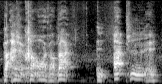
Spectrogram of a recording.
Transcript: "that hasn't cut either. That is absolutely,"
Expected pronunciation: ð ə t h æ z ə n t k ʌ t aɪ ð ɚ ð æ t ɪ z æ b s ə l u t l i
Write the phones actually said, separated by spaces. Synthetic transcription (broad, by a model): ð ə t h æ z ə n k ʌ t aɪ ɚ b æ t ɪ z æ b s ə l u t l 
